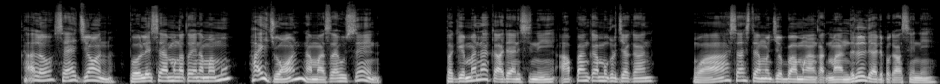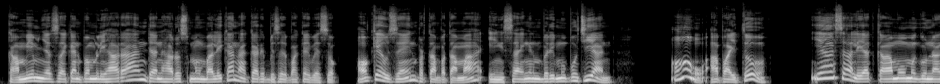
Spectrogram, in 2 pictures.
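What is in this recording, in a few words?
Indonesian, male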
